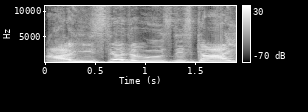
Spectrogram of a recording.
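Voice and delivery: very loud hammed-up muscleman voice; bellowing action star. Translated exchange between action stars, comic bellow. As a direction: bellow it like a movie tough guy.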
